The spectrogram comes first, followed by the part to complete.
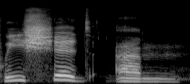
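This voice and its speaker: A man's voice: fairly high pitch, expressive, drawn-out words, sharp tone, faint music behind. A man playing a tabletop game, talking hesitantly with frequent restarts in character. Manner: hesitant, stammering. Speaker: tabletop player. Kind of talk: in-character roleplay.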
